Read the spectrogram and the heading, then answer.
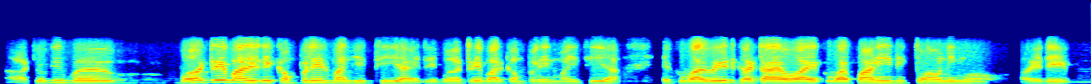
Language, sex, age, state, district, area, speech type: Sindhi, male, 60+, Uttar Pradesh, Lucknow, rural, conversation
